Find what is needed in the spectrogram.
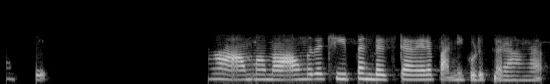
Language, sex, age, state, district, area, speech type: Tamil, female, 18-30, Tamil Nadu, Madurai, urban, conversation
